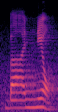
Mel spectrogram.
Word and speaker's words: baño: Now repeat after me. Ban. Yo. Baño. El baño.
